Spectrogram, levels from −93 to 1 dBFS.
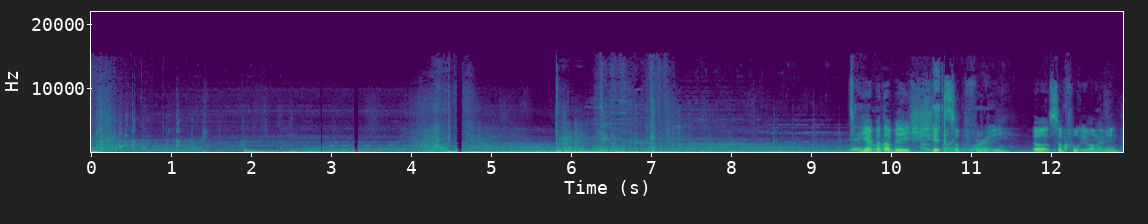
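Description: Short stalls from a late packet at 2.87, 3.29, 3.94 and 4.57 s: the jitter buffer ran dry, so the last sound is held for 20, 50, 30 and 70 ms, then resumes with nothing lost.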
